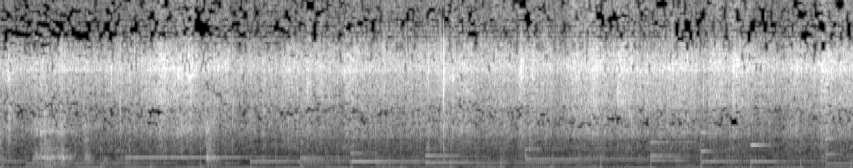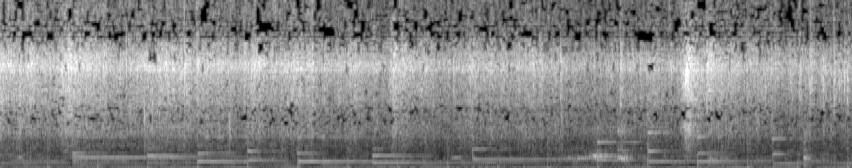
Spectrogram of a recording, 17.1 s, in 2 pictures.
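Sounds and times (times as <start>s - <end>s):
spatula scraping: 0.0s - 2.3s
potatoes sizzling in oil: 0.0s - 17.0s.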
